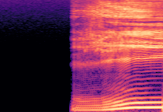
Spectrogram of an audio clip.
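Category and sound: animal, fox call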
